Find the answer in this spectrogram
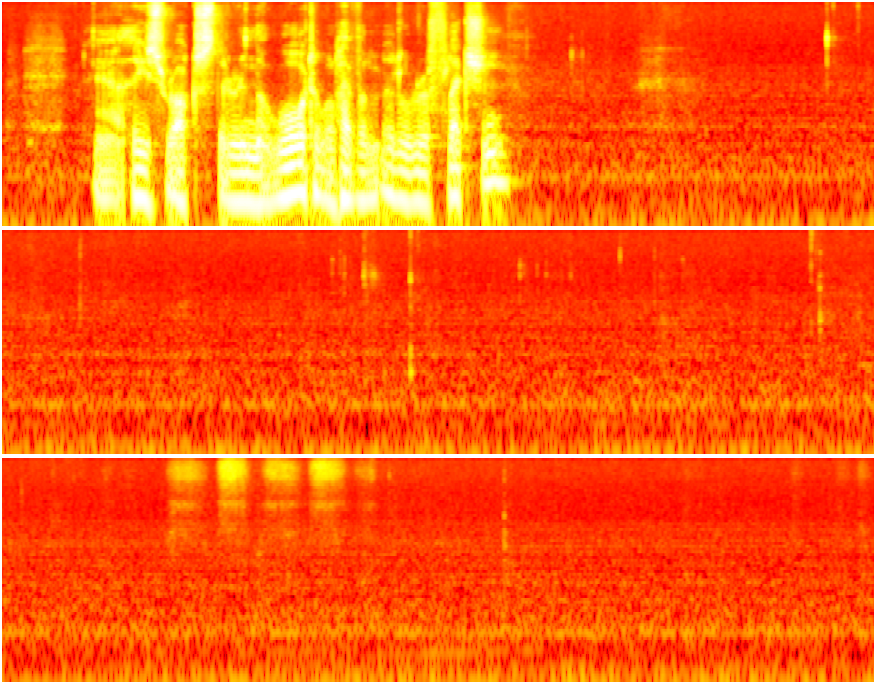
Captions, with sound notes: Now these rocks that are in the water will have a little reflection. [silence]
